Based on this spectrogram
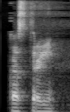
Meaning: nominative/accusative plural of костёр (kostjór)
- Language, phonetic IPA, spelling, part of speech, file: Russian, [kɐˈstrɨ], костры, noun, Ru-костры.ogg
